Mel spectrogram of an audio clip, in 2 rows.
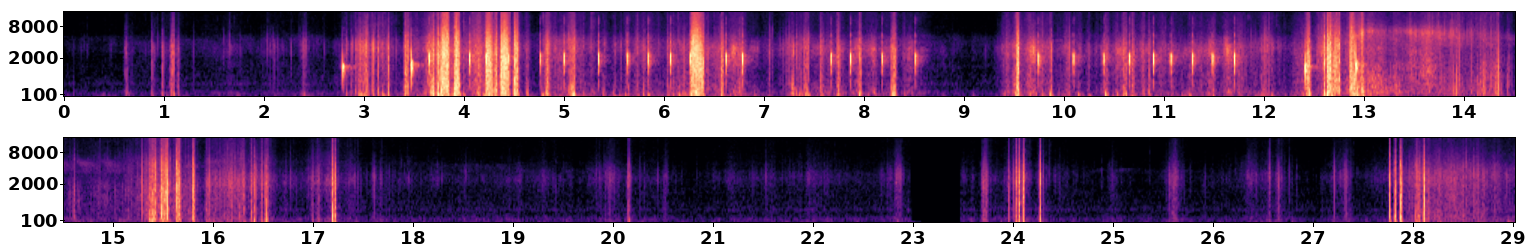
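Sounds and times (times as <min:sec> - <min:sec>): touchscreen keyboard typing clicks: 0:02.8 - 0:06.8, 0:07.7 - 0:08.6, 0:10.1 - 0:11.8.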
